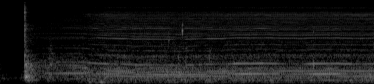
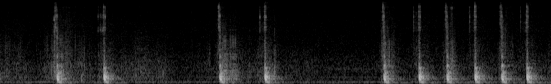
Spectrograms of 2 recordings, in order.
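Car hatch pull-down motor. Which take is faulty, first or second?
second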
